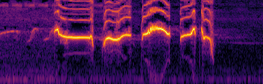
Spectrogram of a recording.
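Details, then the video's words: Oriental magpie-robin (kacer) song meant to lure or train other birds: five loud whistled notes in quick succession, wavering and arching, the last one dropping steeply, then quiet. "Suara Burung Kacer Yang Sangat Indah,Cocok untuk Pancingan"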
